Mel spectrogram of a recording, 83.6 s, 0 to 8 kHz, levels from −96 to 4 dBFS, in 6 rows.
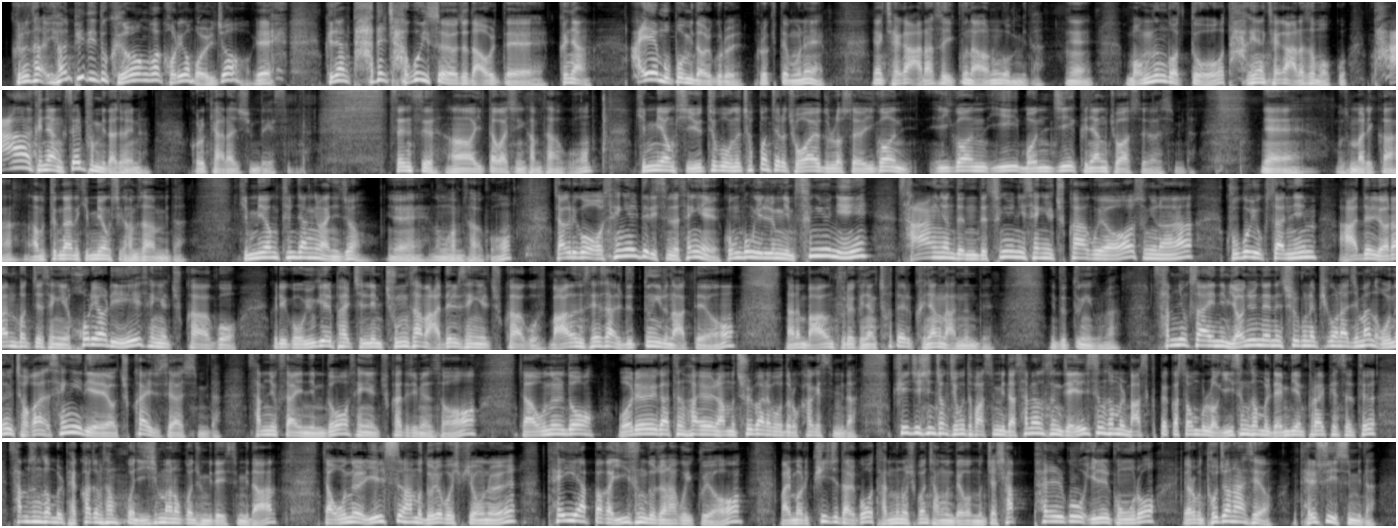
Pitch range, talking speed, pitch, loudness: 105-160 Hz, 335 characters per minute, 130 Hz, -15 LUFS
